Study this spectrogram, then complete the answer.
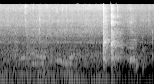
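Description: Onions browning with turmeric in a hot pan, a continuous close sizzle with stirring scrapes and a couple of louder clatters near the end.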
